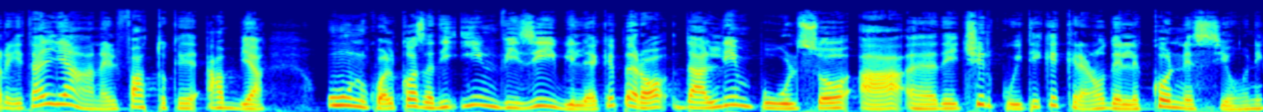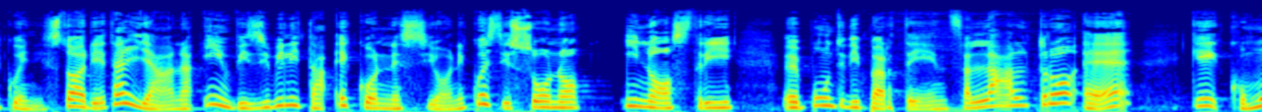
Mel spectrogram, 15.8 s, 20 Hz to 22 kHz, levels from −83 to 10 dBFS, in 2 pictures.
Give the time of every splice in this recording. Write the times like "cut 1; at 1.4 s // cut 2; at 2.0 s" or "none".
none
